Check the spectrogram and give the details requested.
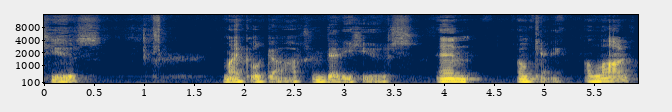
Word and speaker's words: Hughes: You're thinking that it could be anything like Muse, but it's Hughes. And Thomas is the son of Mary Gough and Thomas Hughes, Michael Gough and Betty Hughes.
